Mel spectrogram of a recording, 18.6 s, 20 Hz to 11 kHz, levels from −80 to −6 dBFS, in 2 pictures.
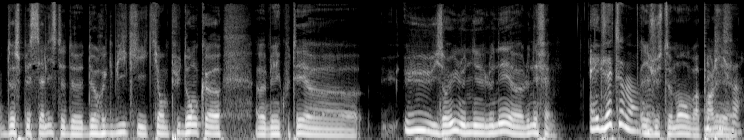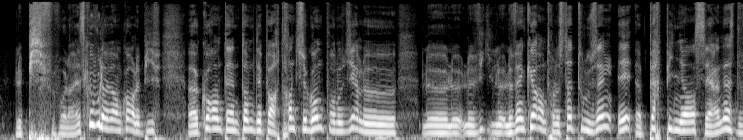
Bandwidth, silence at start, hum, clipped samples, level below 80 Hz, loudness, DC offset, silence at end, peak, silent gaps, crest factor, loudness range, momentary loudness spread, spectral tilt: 11 kHz; 0 s; none; under 0.1%; -28 dBFS; -15 LUFS; under 0.1%; 0 s; 0 dBFS; none; 14 dB; 4 LU; 9 LU; -7.5 dB/octave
